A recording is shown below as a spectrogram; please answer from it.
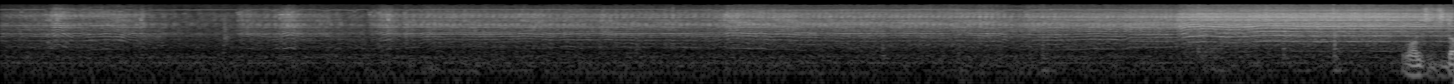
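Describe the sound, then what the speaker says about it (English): A power drill spins a steel rod, winding wire into a coil for chainmail links, giving a steady high whine that holds throughout and rises slightly toward the end. "Insert my wire and start winding."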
